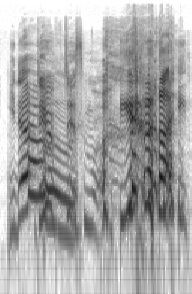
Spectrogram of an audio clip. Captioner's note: both laughing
